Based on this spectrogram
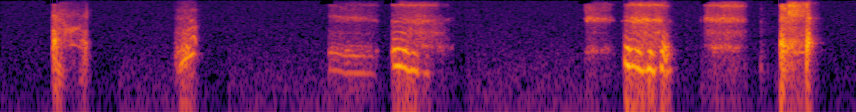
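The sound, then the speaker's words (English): During a deliverance prayer, eight or so short, harsh coughs and throat-clearing bursts follow deep breaths. They arrive in irregular clusters with brief silent gaps between them, fairly loud, with no talking. “Deep breath and cough in Jesus' name.”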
